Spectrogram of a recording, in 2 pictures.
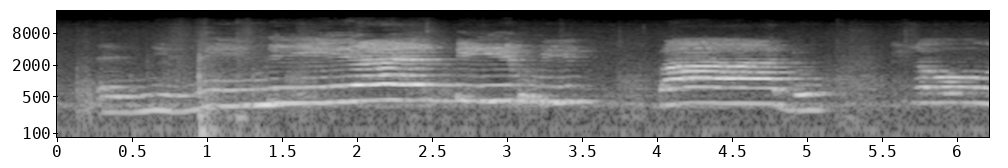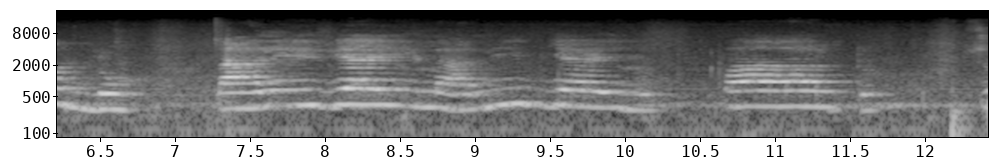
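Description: A small child singing a French nursery song unaccompanied, in about six drawn-out phrases with short pauses between them.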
